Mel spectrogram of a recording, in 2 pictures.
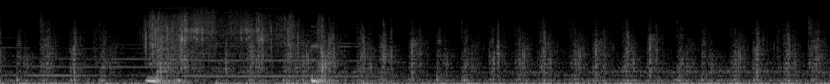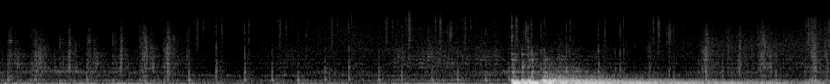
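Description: Footsteps run quickly over dirt.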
